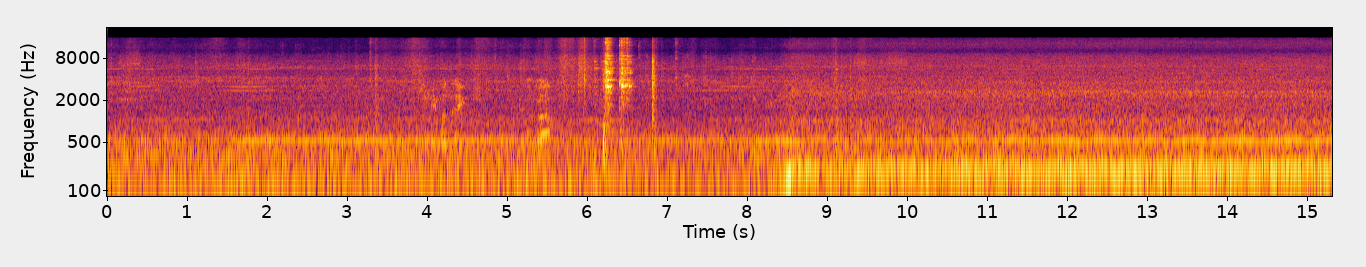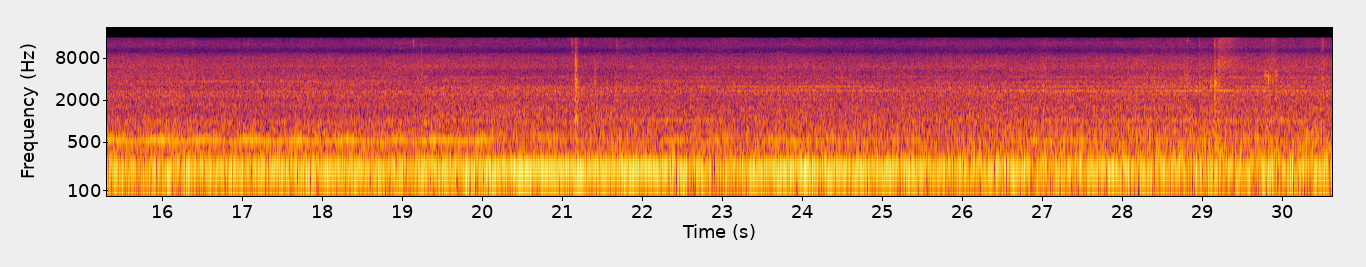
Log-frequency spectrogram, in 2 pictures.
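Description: Claas combine harvester running steadily at work. About eight seconds in, its unloading auger engages with a sudden step up in level and a steady hum that holds as grain is augered out of the tank.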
